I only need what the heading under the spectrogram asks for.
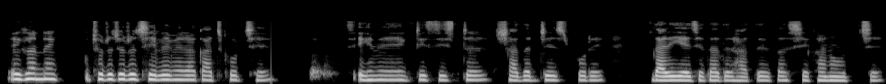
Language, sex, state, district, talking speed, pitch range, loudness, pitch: Bengali, female, West Bengal, Jalpaiguri, 135 wpm, 190-215 Hz, -19 LUFS, 200 Hz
